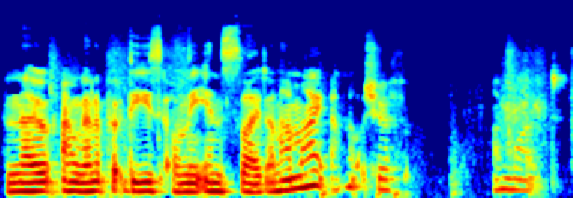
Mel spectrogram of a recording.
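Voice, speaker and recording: A woman demonstrating card-making in a chatty, step-by-step way, her voice a little croaky. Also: fairly low pitch, a little mellow. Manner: chatty, measured step-by-step instructions. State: slightly croaky voice. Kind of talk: live crafting tutorial.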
